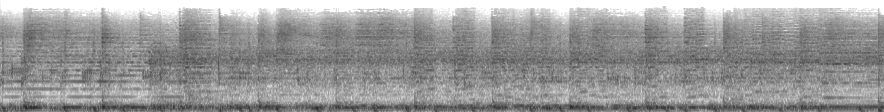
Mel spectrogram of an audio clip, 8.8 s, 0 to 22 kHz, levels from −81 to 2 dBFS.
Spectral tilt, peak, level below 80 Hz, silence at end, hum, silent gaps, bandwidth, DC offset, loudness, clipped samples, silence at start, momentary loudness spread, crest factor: -2.5 dB/octave; -4 dBFS; -36 dBFS; 0 s; none; none; 16.5 kHz; under 0.1%; -17 LUFS; under 0.1%; 0 s; 2 LU; 14 dB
